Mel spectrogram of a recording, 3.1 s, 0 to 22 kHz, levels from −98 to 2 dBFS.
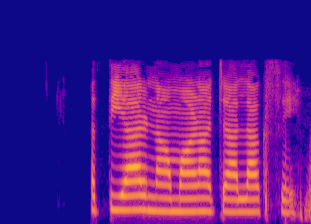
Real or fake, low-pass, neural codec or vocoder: real; 7.2 kHz; none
